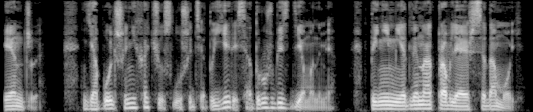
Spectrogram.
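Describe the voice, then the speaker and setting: A man's voice: low-pitched, big pitch swings, moderate pace, gravelly, no echo, full character voice. A man reading an audiobook, voicing a haughty female battle angel who talks with scorn and command. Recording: dull lo-fi audio.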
